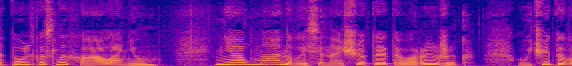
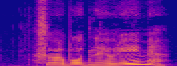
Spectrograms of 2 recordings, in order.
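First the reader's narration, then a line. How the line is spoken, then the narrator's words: Dreamy sigh. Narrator (Russian): мечтательно вздохнул Гарри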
